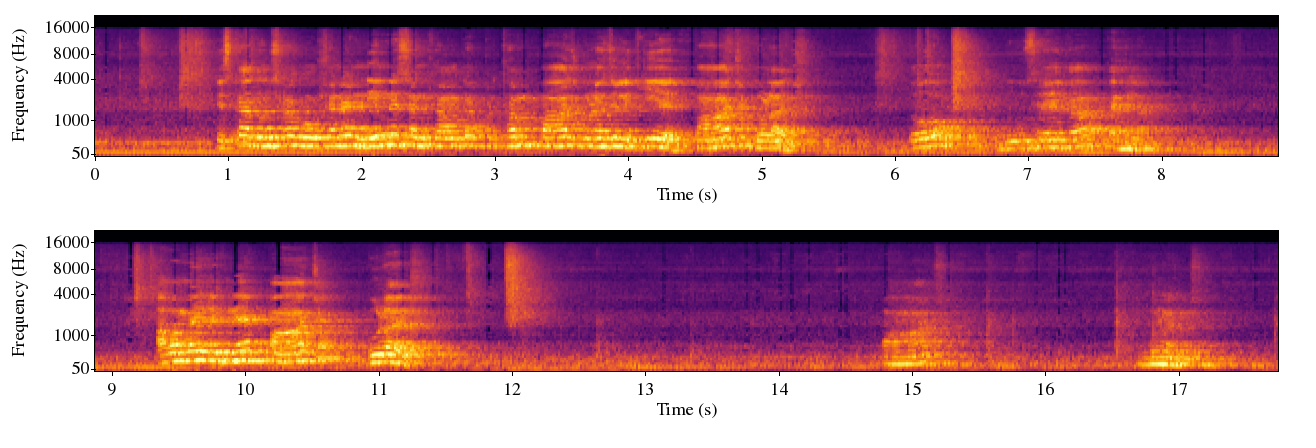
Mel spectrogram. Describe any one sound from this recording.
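A man speaks clearly and calmly.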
